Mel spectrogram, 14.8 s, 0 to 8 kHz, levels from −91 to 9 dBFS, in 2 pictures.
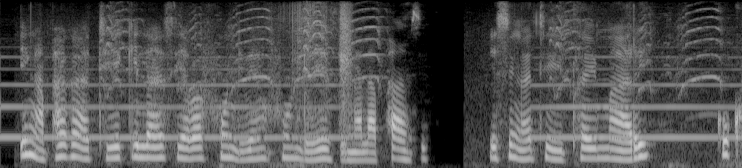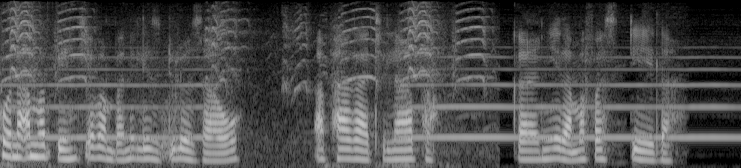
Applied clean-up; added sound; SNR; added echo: none; Wind instrument, woodwind instrument + Gull, seagull; 11 dB; none.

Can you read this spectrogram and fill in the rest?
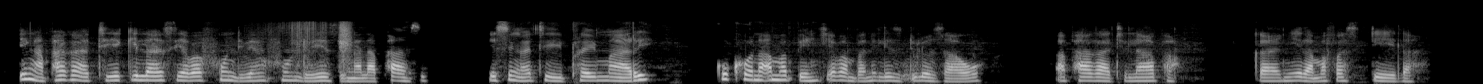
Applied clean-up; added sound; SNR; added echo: none; none; none; none.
